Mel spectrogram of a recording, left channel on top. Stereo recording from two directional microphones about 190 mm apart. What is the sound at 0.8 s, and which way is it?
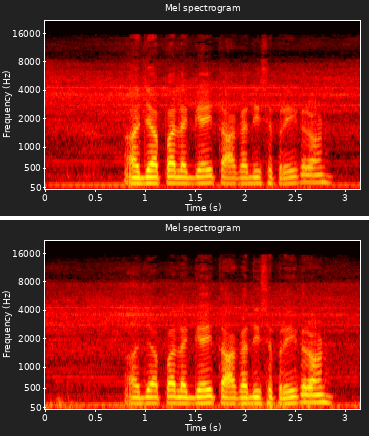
Speech, 15° left (ahead or behind).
